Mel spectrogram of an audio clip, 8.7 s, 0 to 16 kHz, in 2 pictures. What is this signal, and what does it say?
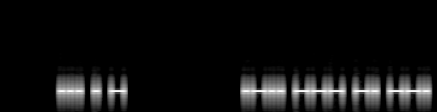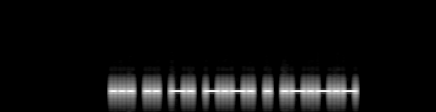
Morse code, heard as a keyed tone, about 27 wpm, 700 Hz. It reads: SET LONG SINCE.
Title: 4x Word-Spacing - Sentences from Top 300 Words - 28wpm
